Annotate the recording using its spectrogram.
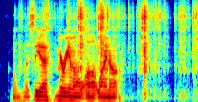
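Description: Foil wrapping crinkles as a card pack is torn open.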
